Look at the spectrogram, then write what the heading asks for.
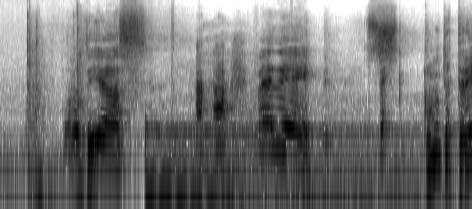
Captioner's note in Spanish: Sonido al abrir la puerta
